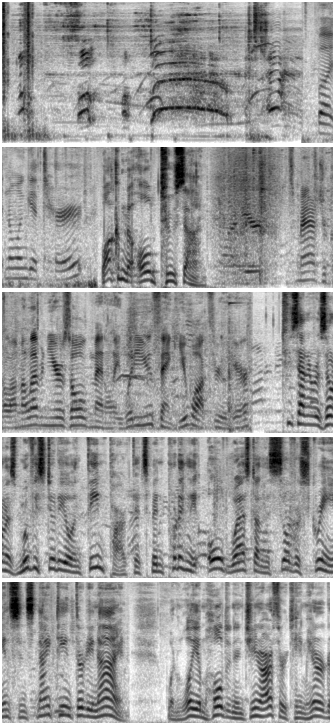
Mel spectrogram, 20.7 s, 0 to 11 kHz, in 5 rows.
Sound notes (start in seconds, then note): 0.1 blasts; 1.4 yelling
